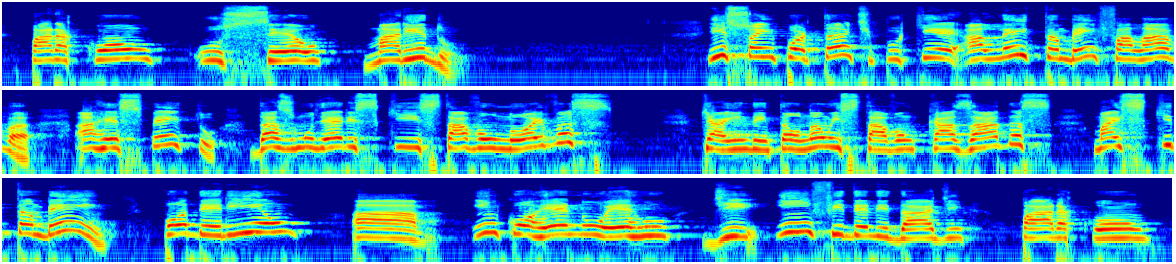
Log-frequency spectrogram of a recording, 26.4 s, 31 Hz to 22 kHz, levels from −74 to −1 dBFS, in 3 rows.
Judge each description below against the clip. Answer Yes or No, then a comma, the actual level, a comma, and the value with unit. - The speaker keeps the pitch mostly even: No, average, 3.7 semitones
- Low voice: No, very high, 255 Hz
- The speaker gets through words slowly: Yes, slow, 85 wpm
